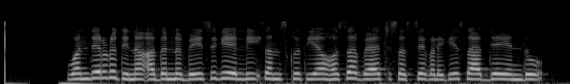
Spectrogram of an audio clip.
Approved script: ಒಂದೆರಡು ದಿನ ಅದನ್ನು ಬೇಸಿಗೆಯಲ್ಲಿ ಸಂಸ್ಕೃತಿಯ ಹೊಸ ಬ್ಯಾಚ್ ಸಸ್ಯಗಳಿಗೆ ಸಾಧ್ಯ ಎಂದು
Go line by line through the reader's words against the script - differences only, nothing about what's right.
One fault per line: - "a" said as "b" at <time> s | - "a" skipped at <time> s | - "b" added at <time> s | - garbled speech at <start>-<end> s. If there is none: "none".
none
